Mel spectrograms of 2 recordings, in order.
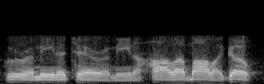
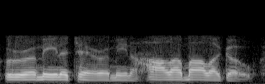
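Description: The two takes are said the same way.

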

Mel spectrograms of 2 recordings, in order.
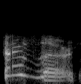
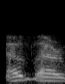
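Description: First: High apology through laughter; sorry, still cracking up; laughing apology. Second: Said in the usual way. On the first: Real, not acted. Host apologising to co-host, still laughing. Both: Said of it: "it don't sound like you sorry".

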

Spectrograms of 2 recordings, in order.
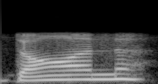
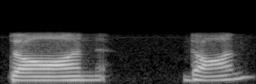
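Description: First: "Dawn" clipped short, vowel brief and sharp. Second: "Dawn, Dawn" with the vowel drawn out long; stretched Dawn. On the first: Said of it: "Like shorter". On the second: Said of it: "like stretch out". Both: Shown as a demonstration.

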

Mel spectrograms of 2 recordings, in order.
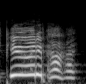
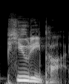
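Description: First: The name jumped way up high in a squeaky mock call; mock youtuber intro. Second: Said in the usual way. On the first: Podcast host mimicking the YouTuber's intro for listeners, high mock call.

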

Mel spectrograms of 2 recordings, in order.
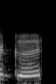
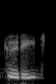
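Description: First: GOOD said as one syllable, like the ordinary word; silent final E. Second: GOODY said as two syllables, ending in EE; sounded final E. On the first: Host guessing at guest's surname, silent final E. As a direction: say GOOD with no EE on the end. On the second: Host offering other surname reading, sounded final E. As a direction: say GOODY with an EE on the end. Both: Shown as a demonstration. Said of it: "not sure if she uses the E".

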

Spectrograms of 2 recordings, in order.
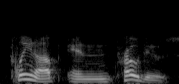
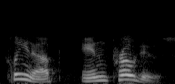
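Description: First: Slow, drawn-out loudspeaker call; store PA announcement. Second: Slow, drawn-out loudspeaker call, repeated; store PA announcement. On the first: Store loudspeaker calling staff to a spill, slow PA voice. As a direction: announce it slowly over the store speaker. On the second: Store loudspeaker repeating the spill call, slow PA voice. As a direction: call it out slowly once more like the store speaker. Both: Retold or imitated. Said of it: "an announcement came over the loudspeaker".

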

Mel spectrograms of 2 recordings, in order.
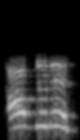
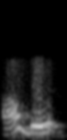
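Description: First: High, eager mock yell without extra volume; imitating yelling crowd. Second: High, gentle voice lifting at the end; calm voice. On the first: One angel in the crowd bidding for the job, mock yelling. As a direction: call it out high, like an eager volunteer. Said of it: "they're all yelling". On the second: Acted. One spirit volunteering to God amid the roar, calm voice. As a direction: offer it lightly and calmly, pitched up. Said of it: "There's one calm voice says".

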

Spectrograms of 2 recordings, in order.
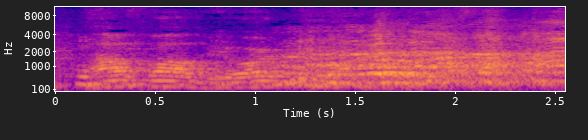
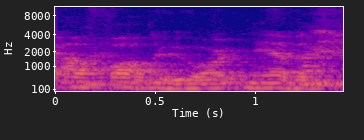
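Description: First: Loud, drawn-out group prayer, hammed up; everybody praying. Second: Said in the usual way. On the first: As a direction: lead the whole bar in a big, slow recitation. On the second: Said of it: "we're gonna pray".

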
